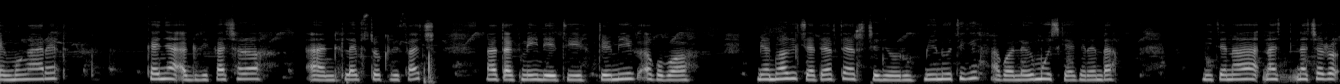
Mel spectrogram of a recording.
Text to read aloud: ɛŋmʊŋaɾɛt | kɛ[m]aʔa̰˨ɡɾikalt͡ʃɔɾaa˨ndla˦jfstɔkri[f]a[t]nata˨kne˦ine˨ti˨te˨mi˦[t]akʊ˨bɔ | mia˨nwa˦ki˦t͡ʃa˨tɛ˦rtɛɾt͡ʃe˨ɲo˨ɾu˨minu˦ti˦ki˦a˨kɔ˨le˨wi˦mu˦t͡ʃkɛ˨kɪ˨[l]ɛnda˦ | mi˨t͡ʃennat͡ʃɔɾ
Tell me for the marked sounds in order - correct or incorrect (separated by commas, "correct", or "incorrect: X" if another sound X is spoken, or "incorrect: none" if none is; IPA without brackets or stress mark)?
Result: incorrect: ɲ, incorrect: s, incorrect: t͡ʃ, incorrect: k, incorrect: ɾ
